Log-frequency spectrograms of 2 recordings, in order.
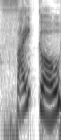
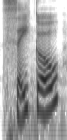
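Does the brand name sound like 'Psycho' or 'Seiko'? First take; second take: Psycho; Seiko. First: The name is said as 'Psycho'. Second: The name is said as 'Seiko'. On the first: The speaker calls it wrong. "but it's not Psycho" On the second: The speaker calls it right. "I don't know if that's how you pronounce it"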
